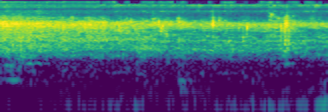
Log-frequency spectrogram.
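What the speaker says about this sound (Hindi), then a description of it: "अब इसमें तकरीबन आधा कप मैं पानी डालती हूँ" About half a cup of water poured into a pot of spiced pumpkin being cooked, a faint, steady splashing trickle that runs evenly throughout.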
